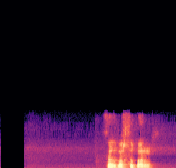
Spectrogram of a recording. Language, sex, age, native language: Icelandic, male, 30-39, Icelandic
